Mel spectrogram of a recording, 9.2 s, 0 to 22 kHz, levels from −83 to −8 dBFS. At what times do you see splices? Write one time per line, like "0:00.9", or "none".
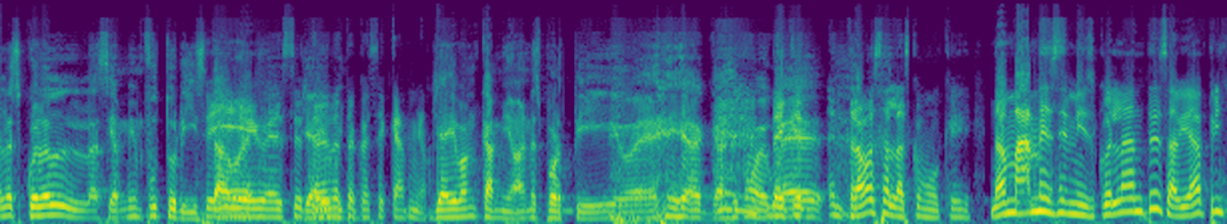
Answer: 0:06.8
0:07.4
